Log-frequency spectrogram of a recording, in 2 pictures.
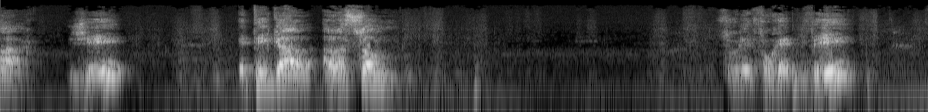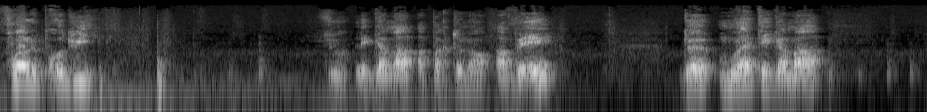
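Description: A middle-aged man talks calmly and close by, explaining in bursts with pauses.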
